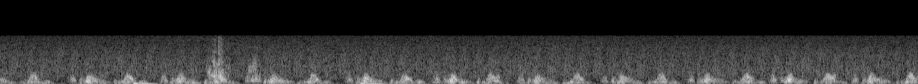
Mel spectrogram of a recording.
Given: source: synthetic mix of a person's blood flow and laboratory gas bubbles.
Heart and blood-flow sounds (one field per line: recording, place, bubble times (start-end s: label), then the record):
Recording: Doppler ultrasound of blood flow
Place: precordium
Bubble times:
2.06-2.31 s: bubbles
2.44-2.62 s: bubbles
From the record:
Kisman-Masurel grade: 212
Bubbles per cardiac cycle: several, 3 to 8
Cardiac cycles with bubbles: 1 to 10%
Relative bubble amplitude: moderate (0.250 to 0.450)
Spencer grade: 1 (occasional bubble signal discernible with the cardiac motion signal, with majority of cardiac periods free of bubbles)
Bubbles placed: only in the low amplitude regions of the cardiac cycle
